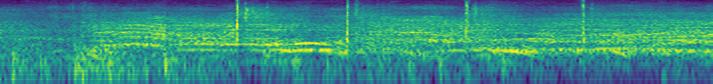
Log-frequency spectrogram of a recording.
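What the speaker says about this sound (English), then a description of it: "Rapid fire chops" Rapid chops land in a wrestling ring, a series of sharp slaps in quick succession over crowd noise and a commentator's voice.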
